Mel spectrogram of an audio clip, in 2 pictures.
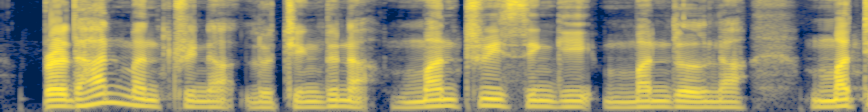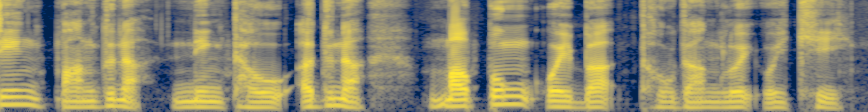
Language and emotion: Manipuri, neutral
